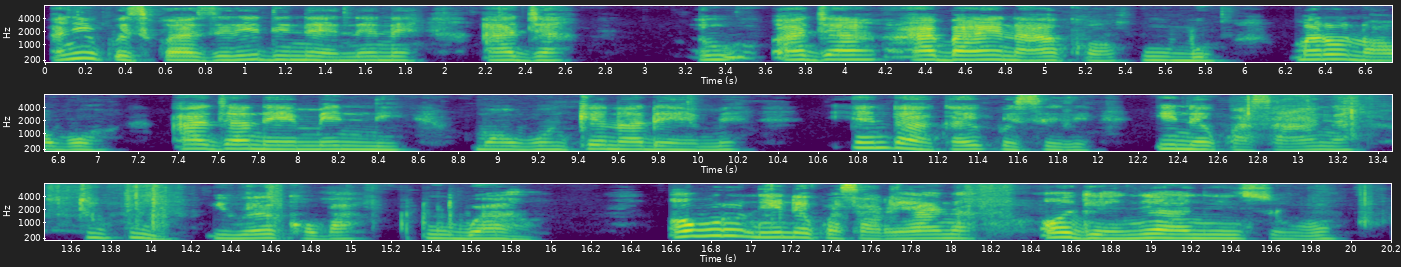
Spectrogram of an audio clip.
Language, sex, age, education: Igbo, male, 30-45, tertiary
